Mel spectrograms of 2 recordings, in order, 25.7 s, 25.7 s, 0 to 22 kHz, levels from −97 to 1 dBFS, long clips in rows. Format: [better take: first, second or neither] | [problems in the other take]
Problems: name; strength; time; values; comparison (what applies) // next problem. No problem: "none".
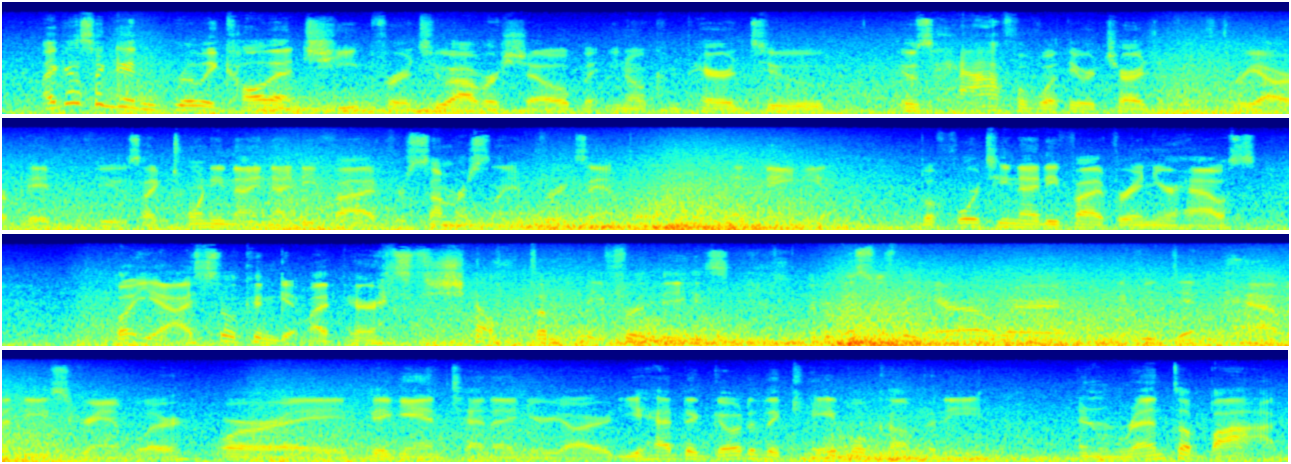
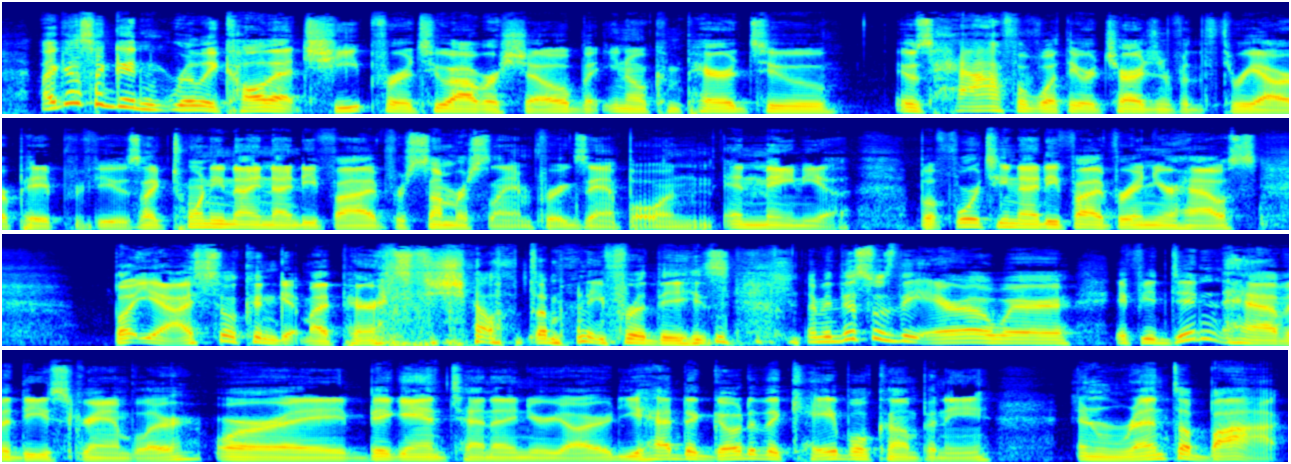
second | wind noise on the microphone; heavy; 3 dB below the speech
